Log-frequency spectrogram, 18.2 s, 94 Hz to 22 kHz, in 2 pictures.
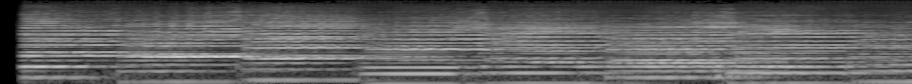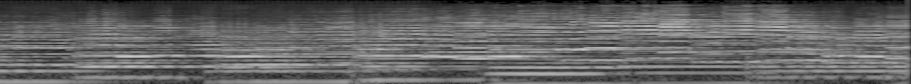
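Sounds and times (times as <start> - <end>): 
cello in a string trio: 0.2 - 18.2
violin in a string trio: 0.2 - 18.2.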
